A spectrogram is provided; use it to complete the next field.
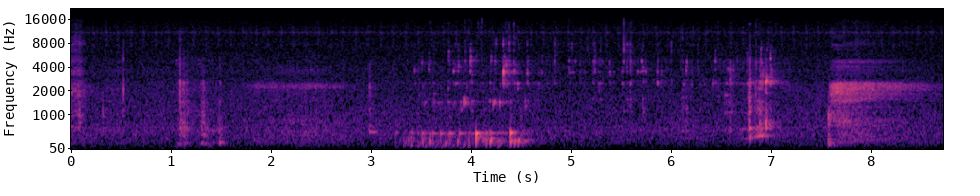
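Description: Beer of 6.5% strength is poured from a 440 ml can into a World Beer Festival staff glass, with soft gurgling and splashing, scattered drips and fizzy crackles, plus a brief bright clink near the end. No one speaks.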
